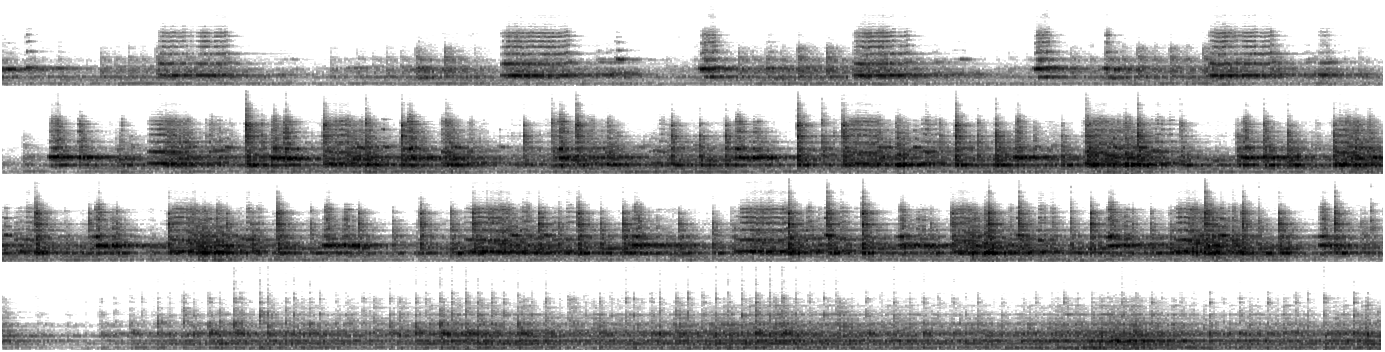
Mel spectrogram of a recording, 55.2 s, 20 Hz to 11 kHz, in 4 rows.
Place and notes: Corfu, Greece - Sound exploration no.1: Old Fortress, Corfu Island
Record made by: Alex and Konstantina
